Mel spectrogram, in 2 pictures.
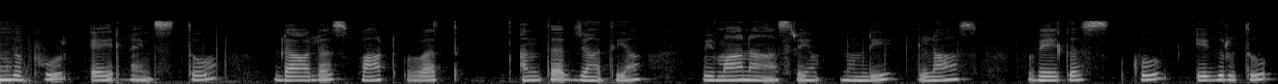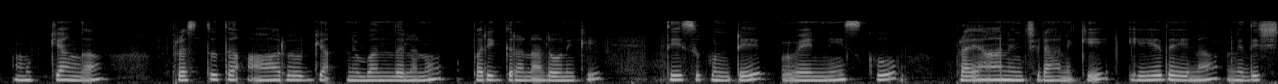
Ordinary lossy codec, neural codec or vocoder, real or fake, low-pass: none; none; real; none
